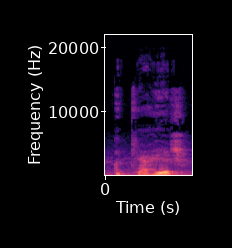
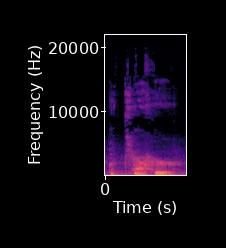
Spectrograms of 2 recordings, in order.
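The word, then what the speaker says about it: a ceathair: Now, before we move on, you might also hear a kahir, which is essentially what this says. But, technically speaking, and it's taken me a while to learn this, R sound, a pure English R sound, is a foreign sound to the Irish language. So, a cahir isn't really what you'd hear a native speaker say.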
